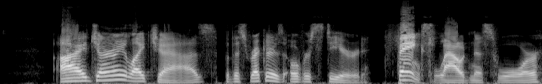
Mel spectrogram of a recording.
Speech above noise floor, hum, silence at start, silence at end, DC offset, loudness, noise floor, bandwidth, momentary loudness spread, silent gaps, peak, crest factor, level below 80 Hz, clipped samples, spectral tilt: 42 dB; none; 0.6 s; 0 s; under 0.1%; -14 LUFS; -57 dBFS; 16 kHz; 14 LU; none; 0 dBFS; 16 dB; -44 dBFS; under 0.1%; -4.5 dB/octave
